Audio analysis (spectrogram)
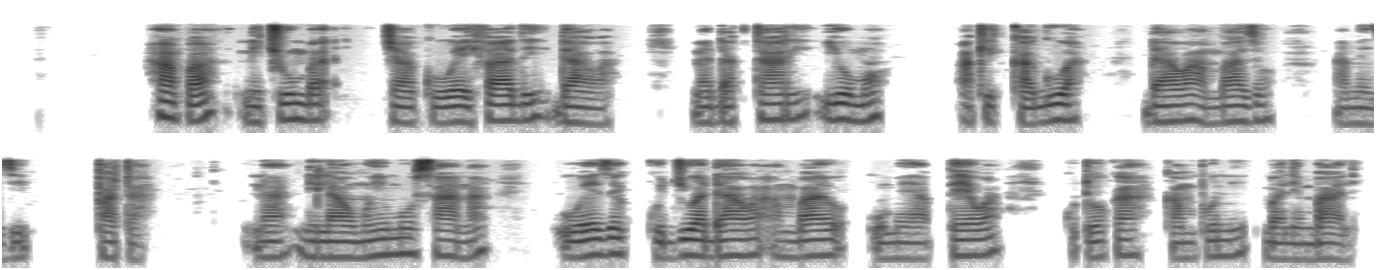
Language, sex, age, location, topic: Swahili, male, 18-24, Nakuru, health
